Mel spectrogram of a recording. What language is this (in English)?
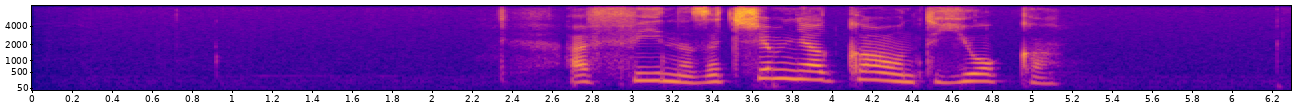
Russian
